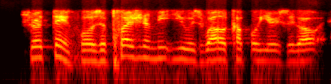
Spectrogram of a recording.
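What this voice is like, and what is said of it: Brooklyn accent. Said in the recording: “I do mindfulness consulting all over the country with a Brooklyn accent.”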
